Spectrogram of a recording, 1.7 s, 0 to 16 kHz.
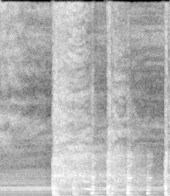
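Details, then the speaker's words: A run of about five short, sharp irritant coughs from an adult pharmacist inhaling concentrated 7% hypertonic saline from a nebulizer; the very salty mist felt irritating. "But it it makes you cough cuz it's irritating. Like, this is really, really concentrated stuff here."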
